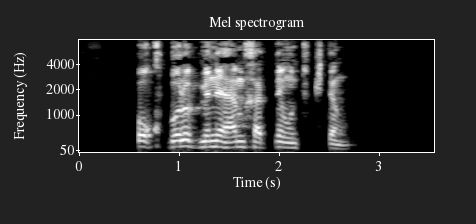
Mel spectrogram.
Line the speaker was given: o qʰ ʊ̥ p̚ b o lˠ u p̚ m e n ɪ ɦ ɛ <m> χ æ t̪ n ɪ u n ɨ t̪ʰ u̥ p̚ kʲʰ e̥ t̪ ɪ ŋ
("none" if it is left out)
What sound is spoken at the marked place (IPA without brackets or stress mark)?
m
